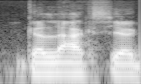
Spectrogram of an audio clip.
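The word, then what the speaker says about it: Galaksija: invented this Galax computer how how do you pronounce it you know what I'm talking about Galaxia now and he um it was this do-it-yourself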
